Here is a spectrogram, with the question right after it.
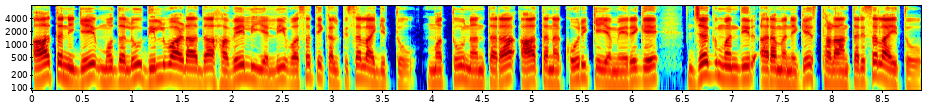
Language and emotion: Kannada, neutral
